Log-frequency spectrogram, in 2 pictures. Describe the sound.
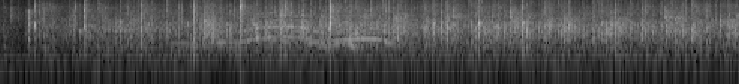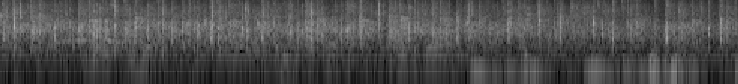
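Sustained audience applause, a dense crackle of many hands clapping at steady loudness for about ten seconds, with faint cheers and a few voices rising through it.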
